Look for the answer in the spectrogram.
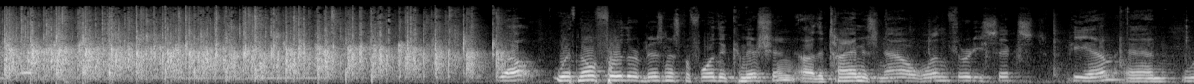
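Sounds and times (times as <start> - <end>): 
crowd applause: 0.0 - 5.0
speech: 5.0 - 11.9.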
